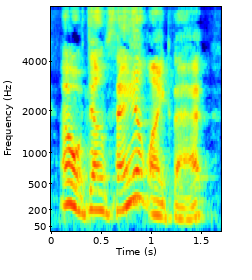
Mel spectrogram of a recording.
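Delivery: hurt, put-on complaint with a lilting end; wounded tone. Shown as a demonstration. Podcaster showing how tone changes the same words, wounded complaint. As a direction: stretch it out as a touchy, wounded protest. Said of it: "different tones".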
